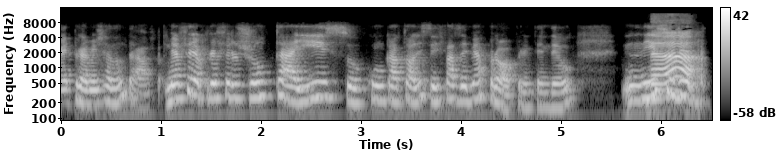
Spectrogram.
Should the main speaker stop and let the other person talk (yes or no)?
no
